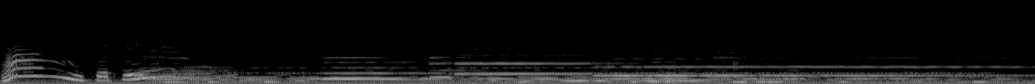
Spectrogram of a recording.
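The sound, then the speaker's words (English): A couple of high, wavering, fairly loud kitten meows at the very start, followed by a steady, humming tonal background that carries on to the end. “I never saw a more pitiful kitten.”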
